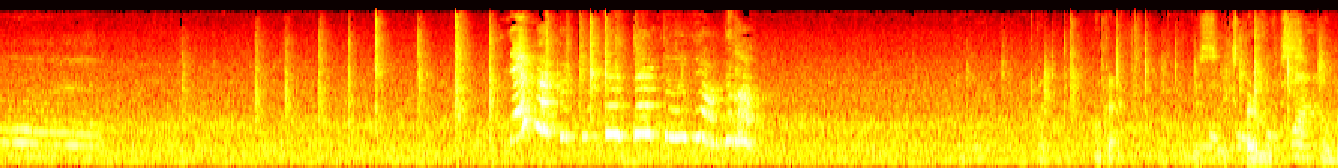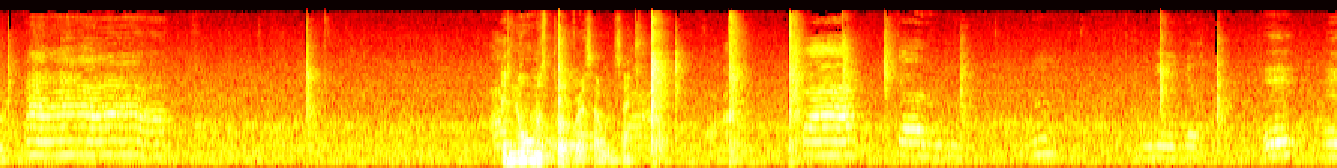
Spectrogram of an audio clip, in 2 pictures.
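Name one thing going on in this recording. A toddler squeals and babbles loudly close by.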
